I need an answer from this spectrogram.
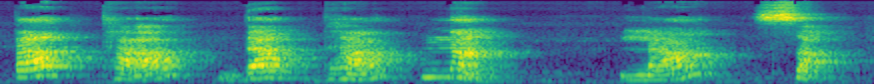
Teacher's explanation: Next దంత్యాలు దంత్యాలు అంటే దంతములు అంటే పళ్ళు అని అర్థం. ఈ దంత్యాల సహాయంతో దంతముల సహాయంతో పలకబడుతున్నాయి కాబట్టి వీటిని దంత్యాలు అని పిలుస్తాము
